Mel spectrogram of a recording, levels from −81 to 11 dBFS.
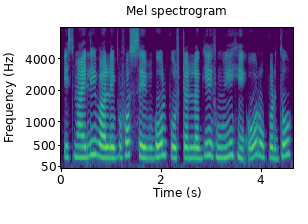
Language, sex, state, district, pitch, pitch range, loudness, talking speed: Hindi, female, Madhya Pradesh, Bhopal, 240 Hz, 225-270 Hz, -15 LUFS, 155 wpm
